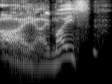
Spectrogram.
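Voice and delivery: put-on pirate accent. Asked if he will talk like this all show, he answers in a pirate accent. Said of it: "are you going to speak like this".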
